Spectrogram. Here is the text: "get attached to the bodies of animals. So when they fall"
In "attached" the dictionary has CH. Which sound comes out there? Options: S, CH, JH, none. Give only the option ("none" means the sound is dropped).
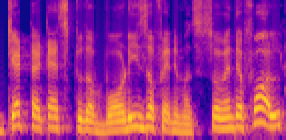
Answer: S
